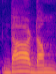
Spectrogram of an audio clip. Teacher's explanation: the line has an unstressed syllable followed by a stressed syllable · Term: iamb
